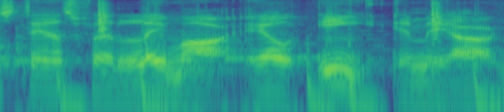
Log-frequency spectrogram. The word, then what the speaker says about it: Lemar: The L stands for Lemar, L-E-M-A-R, Gilty. No be fooled, it's not G-U. I was born guilty, but it's spelled with a G-I-L-T-Y.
